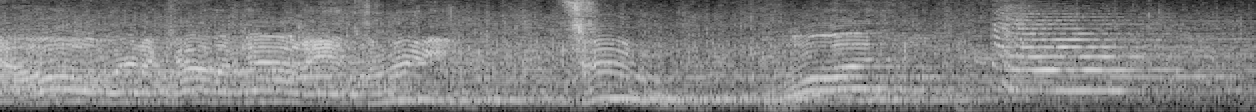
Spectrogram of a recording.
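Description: A man's excited, high-pitched voice calling out over an arena crowd cheering and clapping. About five seconds in comes one long held note.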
